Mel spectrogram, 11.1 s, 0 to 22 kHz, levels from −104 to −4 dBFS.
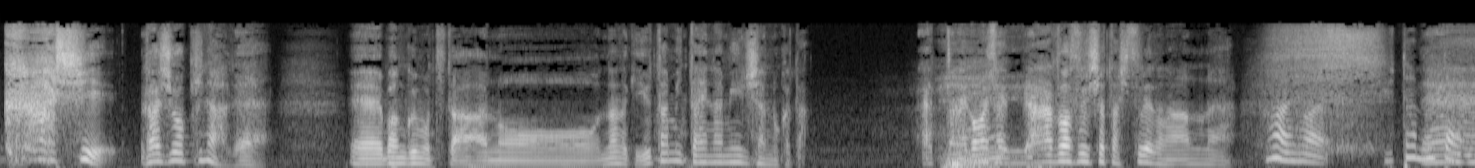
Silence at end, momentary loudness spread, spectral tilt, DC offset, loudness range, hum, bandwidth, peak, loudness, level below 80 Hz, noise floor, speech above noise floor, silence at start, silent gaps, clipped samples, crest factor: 0 s; 17 LU; -2 dB/octave; under 0.1%; 9 LU; none; 12.5 kHz; -4 dBFS; -25 LUFS; -50 dBFS; -67 dBFS; 40 dB; 0.05 s; none; under 0.1%; 22 dB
